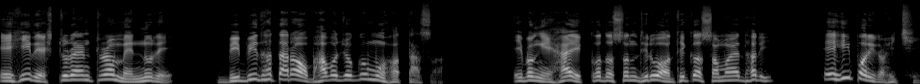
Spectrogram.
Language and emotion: Odia, disgusted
